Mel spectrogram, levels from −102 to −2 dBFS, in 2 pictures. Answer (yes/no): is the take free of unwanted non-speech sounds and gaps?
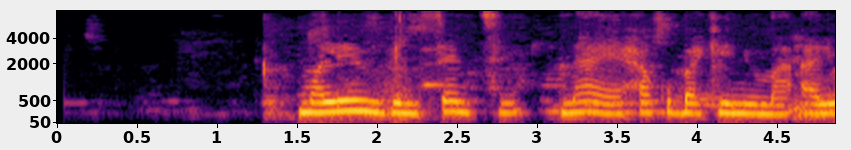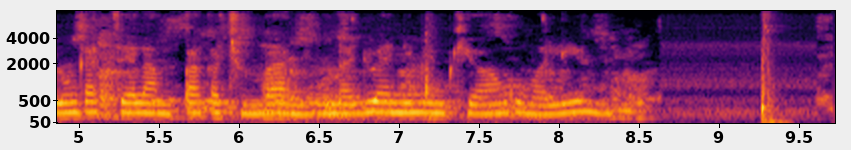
no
